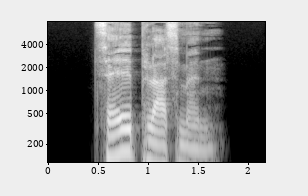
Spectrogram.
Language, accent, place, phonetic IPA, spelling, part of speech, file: German, Germany, Berlin, [ˈt͡sɛlˌplasmən], Zellplasmen, noun, De-Zellplasmen.ogg
- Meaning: plural of Zellplasma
